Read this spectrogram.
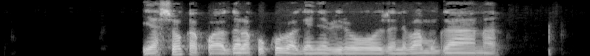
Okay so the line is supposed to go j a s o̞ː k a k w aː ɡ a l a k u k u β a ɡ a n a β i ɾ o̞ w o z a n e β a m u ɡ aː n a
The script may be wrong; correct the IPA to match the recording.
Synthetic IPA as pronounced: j a s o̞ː k a k w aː ɡ a l a k u k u β a ɡ a ɲ a β i ɾ o̞ w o z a n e β a m u ɡ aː n a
